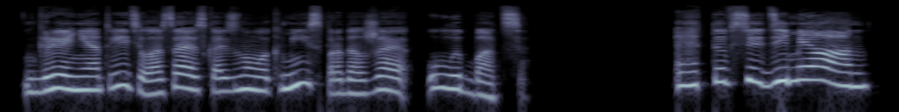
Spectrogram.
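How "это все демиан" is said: high, loud, blurted yelled outcry. A woman cries out as a smiling figure slips toward her; yelling. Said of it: "завопила Шарлотта".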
